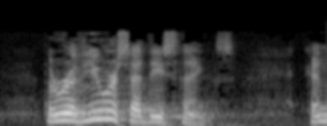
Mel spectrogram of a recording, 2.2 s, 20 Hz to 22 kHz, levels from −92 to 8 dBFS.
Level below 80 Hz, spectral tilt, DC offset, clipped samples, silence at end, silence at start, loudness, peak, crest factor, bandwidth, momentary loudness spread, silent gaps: -52 dBFS; -6.5 dB/octave; under 0.1%; under 0.1%; 0 s; 0.3 s; -19 LUFS; -4 dBFS; 16 dB; 8 kHz; 18 LU; none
